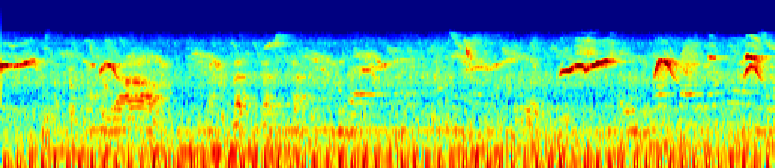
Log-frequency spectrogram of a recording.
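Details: Horsfield's babbler pair singing a duet: scattered clear whistled notes and short slurred phrases, brighter and louder toward the end, over a steady low hum.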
